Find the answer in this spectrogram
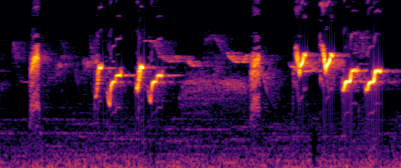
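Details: Sooty-headed bulbul in full vigorous song, an odd but striking style used as a lure and tutor for other bulbuls: a sharp opening note, scattered downslurred whistles, a faint buzzy pause, then four quick liquid notes.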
